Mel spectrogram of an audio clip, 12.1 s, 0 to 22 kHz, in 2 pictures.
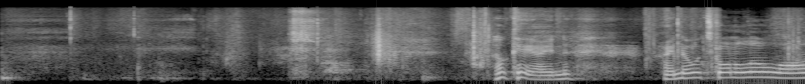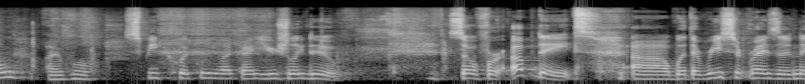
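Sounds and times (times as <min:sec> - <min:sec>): people shuffling in seats: 0:01.0 - 0:06.8.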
